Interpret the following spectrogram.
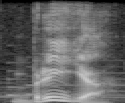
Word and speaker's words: brilla: is e number two whenever you see two l's in a word they are pronounced like the letter y for example this word is pronounced brilla and as you can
